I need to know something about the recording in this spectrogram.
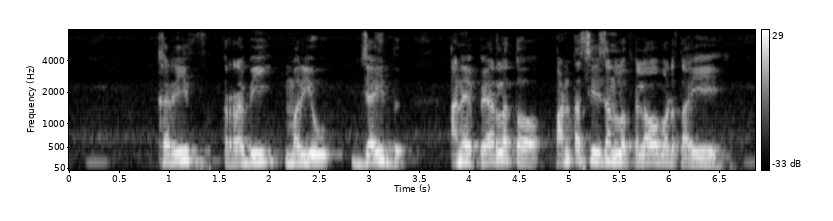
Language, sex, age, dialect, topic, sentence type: Telugu, male, 31-35, Central/Coastal, agriculture, statement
